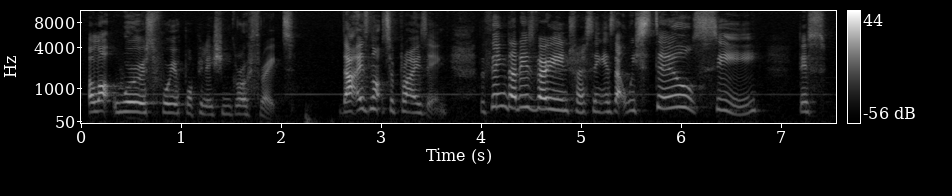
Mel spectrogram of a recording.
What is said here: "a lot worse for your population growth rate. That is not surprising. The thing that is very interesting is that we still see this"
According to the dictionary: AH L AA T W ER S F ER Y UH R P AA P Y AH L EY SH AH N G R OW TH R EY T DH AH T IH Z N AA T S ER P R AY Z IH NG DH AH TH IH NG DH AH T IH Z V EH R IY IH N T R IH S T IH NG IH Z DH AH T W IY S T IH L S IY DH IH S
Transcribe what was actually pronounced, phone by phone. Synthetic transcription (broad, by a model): AH L AA T W ER S F ER Y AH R P AA P Y AH L EY SH AH N G R OW TH R EY T DH AH T IH Z N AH T S ER P R AY Z IH NG DH AH TH IH NG DH AH T IH Z V EH R IY IH N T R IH S T IH NG IH Z DH AH T W IY S T IH L S IY DH IH S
